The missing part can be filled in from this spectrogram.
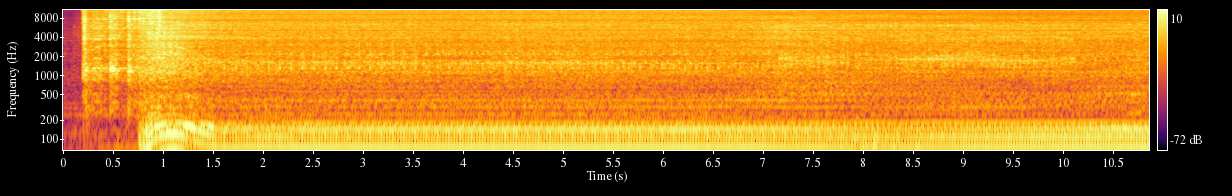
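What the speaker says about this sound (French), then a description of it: "Puis il va falloir essayer de démarrer." A Peugeot 206 petrol engine with newly changed spark plugs cranks briefly and catches, then settles into a loud, steady idle heard up close for the rest of the time, with no talking.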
